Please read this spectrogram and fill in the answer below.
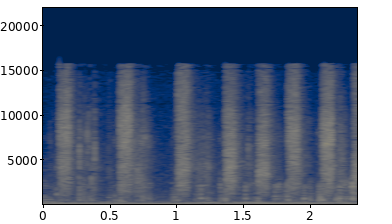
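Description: Pump-mist bottle of Mario Badescu rose facial spray spritzed at the face about six times in quick succession, each spritz a short hiss.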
